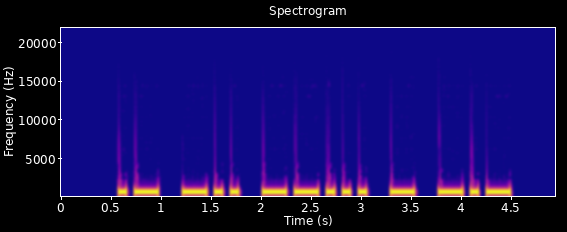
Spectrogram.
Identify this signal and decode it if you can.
Morse code, heard as a keyed tone, about 15 wpm, 700 Hz. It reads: AD7TK
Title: USA Call Signs - 2x Character Spacing - 15wpm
